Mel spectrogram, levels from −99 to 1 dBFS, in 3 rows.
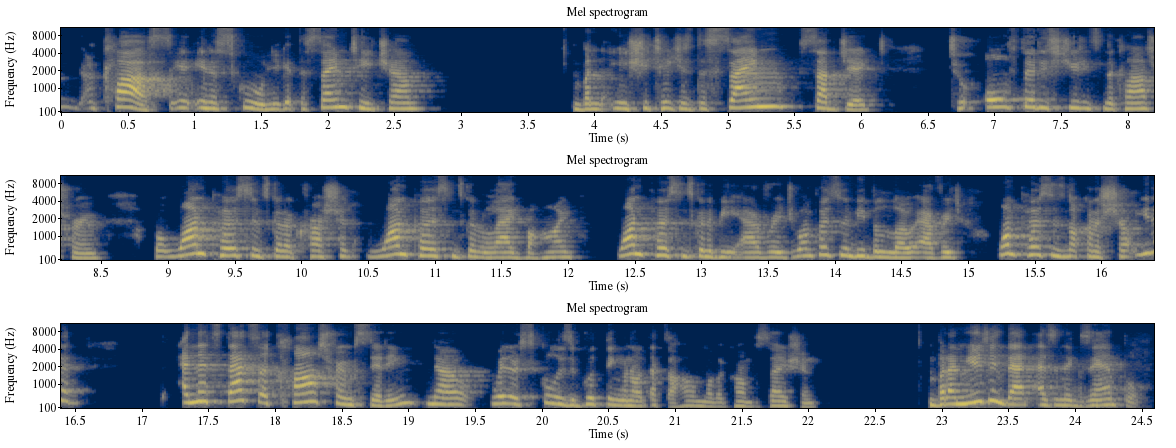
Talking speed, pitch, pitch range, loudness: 205 wpm, 235 Hz, 205-275 Hz, -26 LUFS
